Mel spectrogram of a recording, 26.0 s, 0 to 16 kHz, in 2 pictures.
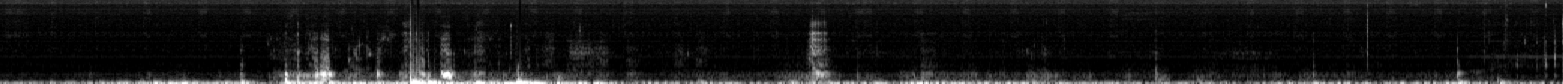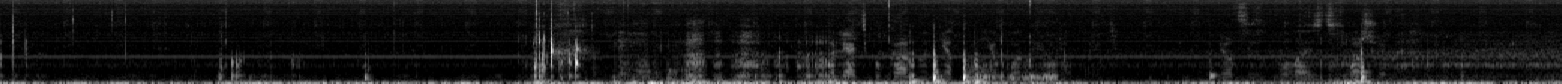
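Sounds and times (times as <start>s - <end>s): underwater rumble of moving water: 0.0s - 26.0s
faint underwater clicks and knocks: 0.2s - 26.0s
gurgling splash: 17.4s - 18.0s.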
